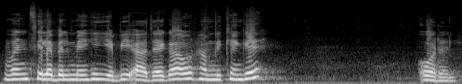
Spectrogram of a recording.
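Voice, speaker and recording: A woman teaching a recorded lesson, her voice slightly high and mellow. She explains patiently and step by step, stopping often to check that the class is following. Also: measured pace. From Pakistan.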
